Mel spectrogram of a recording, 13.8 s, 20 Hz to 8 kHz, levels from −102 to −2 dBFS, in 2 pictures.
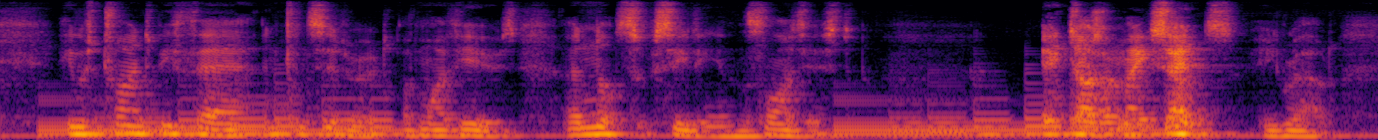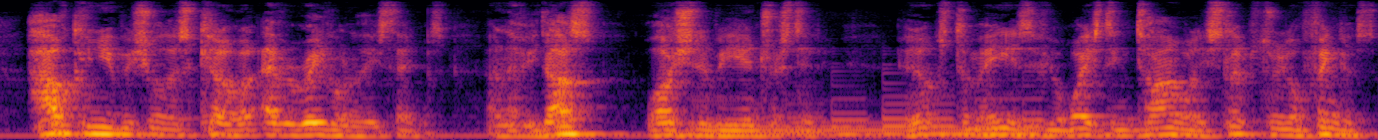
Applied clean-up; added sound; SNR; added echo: none; Bass guitar; 7 dB; reverberation time 0.4 s.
